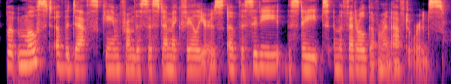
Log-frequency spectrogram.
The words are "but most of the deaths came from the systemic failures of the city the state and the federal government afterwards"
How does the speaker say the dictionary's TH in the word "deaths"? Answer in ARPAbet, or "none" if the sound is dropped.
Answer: TH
